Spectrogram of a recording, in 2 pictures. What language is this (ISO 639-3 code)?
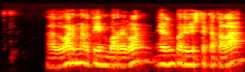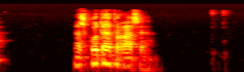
cat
